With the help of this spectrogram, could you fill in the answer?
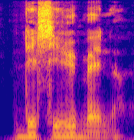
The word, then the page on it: décilumen: [de.si.ly.mɛn]; /de.si.ly.mɛn/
